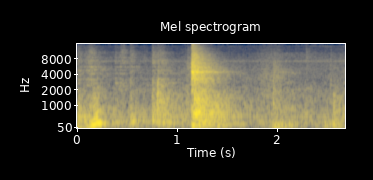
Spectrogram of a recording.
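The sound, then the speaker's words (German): A metal pot lid clatters against a pot as someone lifts it to check the water, which is already boiling, for cooking Spätzle: a sharp bright clang near the middle followed by a few smaller clinks and knocks, with no one speaking. “Also habe ich als erstes das Wasser aufgestellt. Das sollte jetzt gleich mal kochen, weil es ja nicht viel ist. Ich schaue mal rein.”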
